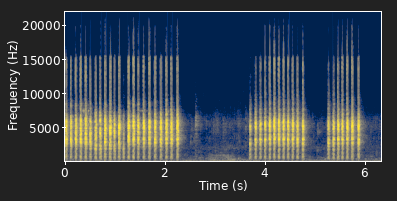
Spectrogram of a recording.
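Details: Long-tailed shrike singing vigorously, captured clearly at a rapid, tight tempo for training kept songbirds in Indonesia: three bursts of harsh, evenly repeated chattering notes, the first long, with short quiet gaps and faint room noise.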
